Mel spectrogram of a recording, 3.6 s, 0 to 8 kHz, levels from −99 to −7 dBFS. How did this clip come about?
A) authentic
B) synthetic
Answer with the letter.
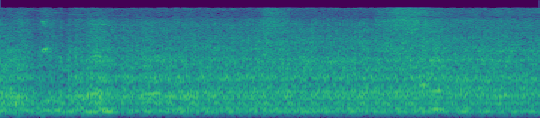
A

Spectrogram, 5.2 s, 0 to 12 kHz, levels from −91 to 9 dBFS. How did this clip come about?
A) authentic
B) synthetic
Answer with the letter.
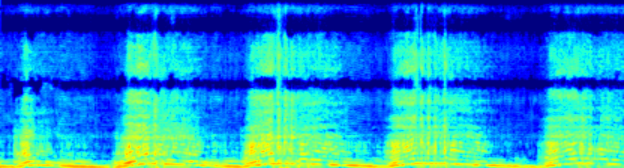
B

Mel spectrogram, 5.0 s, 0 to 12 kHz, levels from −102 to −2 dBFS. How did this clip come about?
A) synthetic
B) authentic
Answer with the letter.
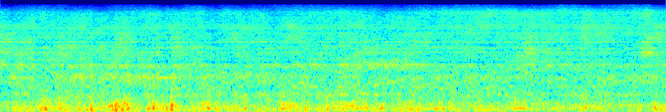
A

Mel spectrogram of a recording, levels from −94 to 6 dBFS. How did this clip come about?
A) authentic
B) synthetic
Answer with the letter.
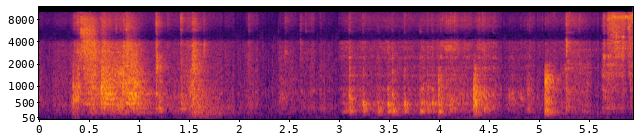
B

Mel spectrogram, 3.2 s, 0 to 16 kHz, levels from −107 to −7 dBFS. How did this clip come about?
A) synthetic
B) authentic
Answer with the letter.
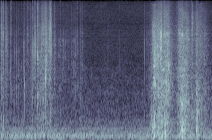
A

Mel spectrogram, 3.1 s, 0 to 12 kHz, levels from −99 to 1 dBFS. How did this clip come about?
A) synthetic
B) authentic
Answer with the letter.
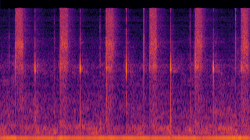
A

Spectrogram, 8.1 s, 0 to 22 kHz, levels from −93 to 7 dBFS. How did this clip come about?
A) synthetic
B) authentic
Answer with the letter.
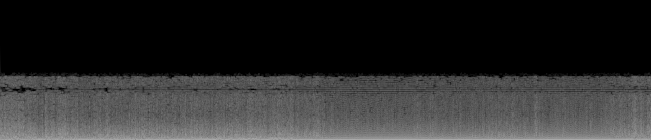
B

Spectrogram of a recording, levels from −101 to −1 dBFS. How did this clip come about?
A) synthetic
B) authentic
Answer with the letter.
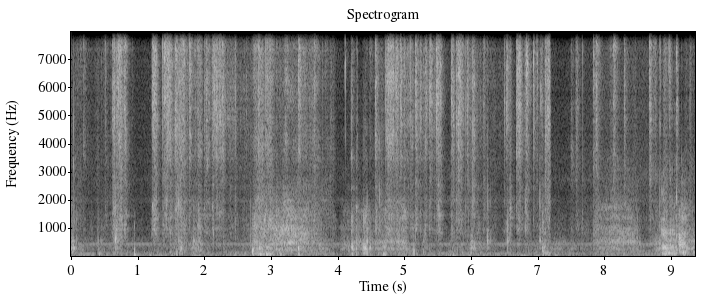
A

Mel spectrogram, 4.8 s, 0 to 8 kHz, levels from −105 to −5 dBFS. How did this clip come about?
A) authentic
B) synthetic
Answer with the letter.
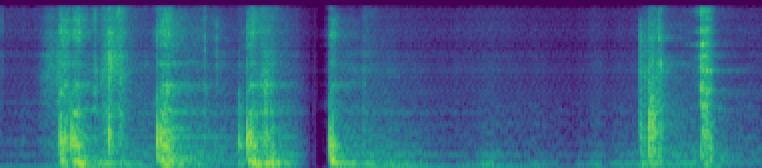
B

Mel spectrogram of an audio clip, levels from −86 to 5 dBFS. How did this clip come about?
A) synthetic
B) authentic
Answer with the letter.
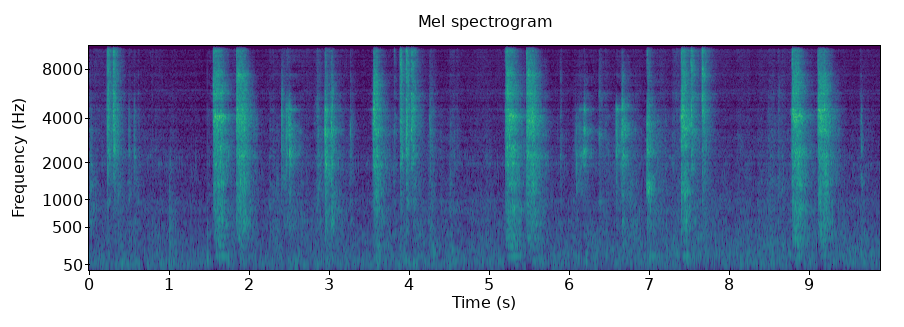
A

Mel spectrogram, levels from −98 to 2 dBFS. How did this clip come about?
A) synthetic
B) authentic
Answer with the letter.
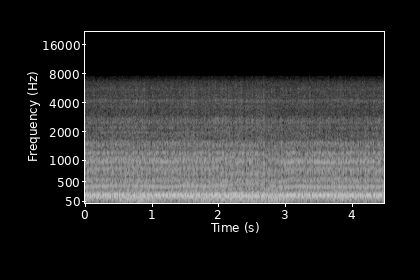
B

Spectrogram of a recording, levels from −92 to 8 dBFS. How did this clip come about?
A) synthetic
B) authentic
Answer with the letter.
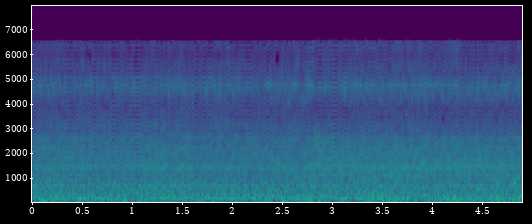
A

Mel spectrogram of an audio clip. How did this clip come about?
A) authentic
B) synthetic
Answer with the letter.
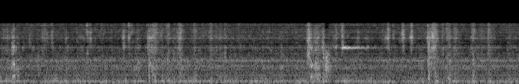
B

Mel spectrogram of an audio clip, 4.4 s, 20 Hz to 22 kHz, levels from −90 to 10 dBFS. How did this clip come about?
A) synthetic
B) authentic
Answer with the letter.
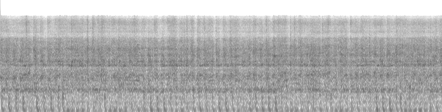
A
